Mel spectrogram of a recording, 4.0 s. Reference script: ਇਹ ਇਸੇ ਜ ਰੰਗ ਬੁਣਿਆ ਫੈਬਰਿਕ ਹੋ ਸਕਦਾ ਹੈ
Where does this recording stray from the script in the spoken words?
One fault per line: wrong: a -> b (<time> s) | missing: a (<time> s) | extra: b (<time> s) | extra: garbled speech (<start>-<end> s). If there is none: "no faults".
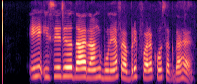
extra: ਦਾ (1.5 s)
extra: ਫ਼ਰਕ (2.8 s)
